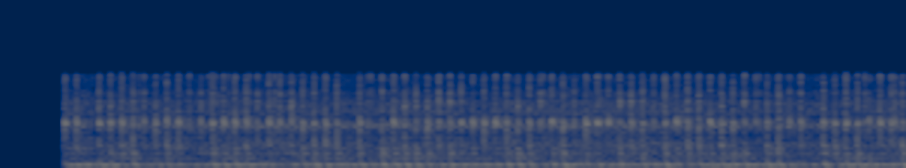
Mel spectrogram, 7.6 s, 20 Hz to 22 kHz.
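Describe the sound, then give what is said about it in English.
A radio telescope recording of a pulsar about 1,000 light years from Earth and about 12 miles across. A steady, rapid train of pulses blurs into a droning, engine-like buzz that starts abruptly and holds at an even loudness for about seven seconds. “And with a radio telescope, they were able to hear it. And so this is what it sounds like.”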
